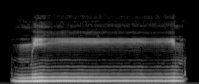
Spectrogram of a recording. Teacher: یہ جیسے با ہم نے پڑھا تھا کہ ہونٹوں کے تر حصے سے آدھا ہوتا ہے، بٹ یہ جو میم ہے یہ ہونٹوں کے خشک حصے سے آدھا ہوتا ہے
